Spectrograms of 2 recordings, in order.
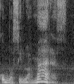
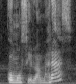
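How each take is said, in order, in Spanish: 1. La tónica cae en la sílaba 'ma'. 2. La sílaba 'ma' no es la tónica. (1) "Mayor fuerza ¿dónde? En la sílaba ma" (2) "pero tú dices"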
